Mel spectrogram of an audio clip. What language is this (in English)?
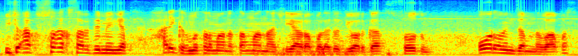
Kashmiri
